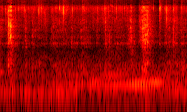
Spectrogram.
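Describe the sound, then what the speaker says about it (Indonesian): Oil stirred into sambal in a hot pan gives a steady close sizzle of frying, with soft scraping and stirring strokes throughout. "Lanjut saya aduk minyaknya sampai rata dengan si sambal ini"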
